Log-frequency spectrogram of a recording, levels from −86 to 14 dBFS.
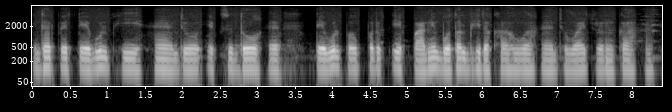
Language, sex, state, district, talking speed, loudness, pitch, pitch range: Hindi, male, Jharkhand, Palamu, 165 wpm, -18 LUFS, 115 Hz, 110-120 Hz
